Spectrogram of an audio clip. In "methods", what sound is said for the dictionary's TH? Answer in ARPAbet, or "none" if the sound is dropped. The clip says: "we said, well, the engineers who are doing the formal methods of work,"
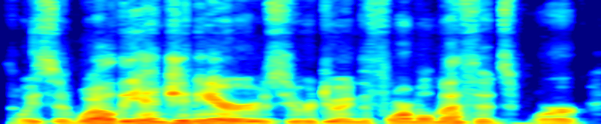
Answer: TH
